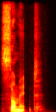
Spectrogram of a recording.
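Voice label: "summit", British English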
